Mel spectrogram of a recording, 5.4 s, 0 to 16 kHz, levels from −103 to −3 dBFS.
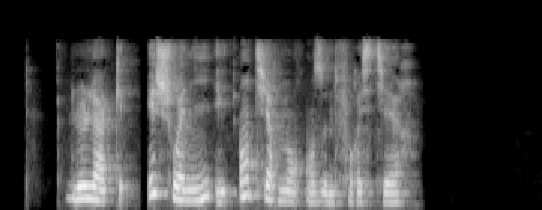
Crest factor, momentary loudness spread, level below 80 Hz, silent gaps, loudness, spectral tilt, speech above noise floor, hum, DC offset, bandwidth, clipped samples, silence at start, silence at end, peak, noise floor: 18 dB; 10 LU; -64 dBFS; 1.43-1.47 s; -19 LUFS; -4 dB/octave; over 71 dB; none; under 0.1%; 7.8 kHz; under 0.1%; 0.65 s; 1.3 s; -2 dBFS; under -90 dBFS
